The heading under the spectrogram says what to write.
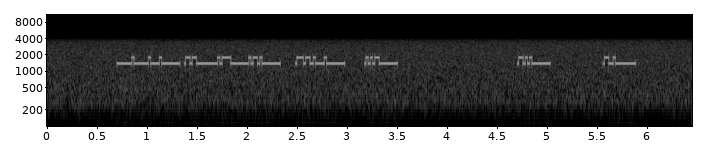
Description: TTY/TDD text telephone tones (45.45 baud Baudot), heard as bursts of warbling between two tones, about 400 Hz shift, 1600 Hz centre, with phone line noise. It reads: KLED KSRP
